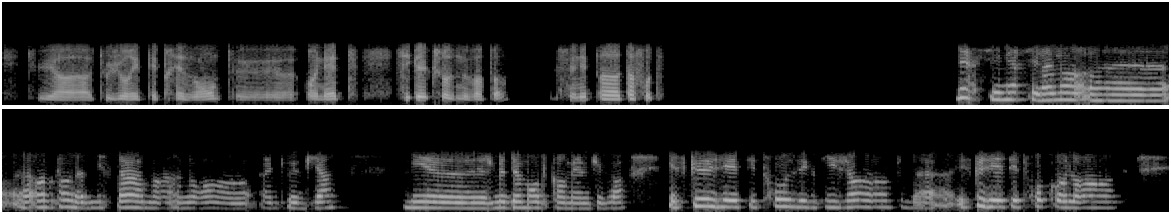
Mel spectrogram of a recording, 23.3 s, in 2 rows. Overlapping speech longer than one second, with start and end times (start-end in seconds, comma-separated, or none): none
